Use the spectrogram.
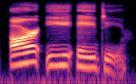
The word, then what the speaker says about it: read: It has two different pronunciations depending on the tense, right? I read every day versus I read that book yesterday. Only the surrounding context tells you which sound to use.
